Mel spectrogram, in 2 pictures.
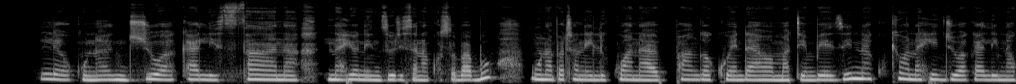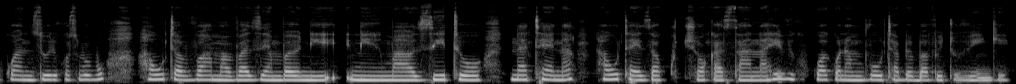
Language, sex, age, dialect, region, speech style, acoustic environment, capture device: Swahili, female, 18-24, Kenya - Mombasa, Kenya, happy; anxious, silence, mobile / Linux / Chrome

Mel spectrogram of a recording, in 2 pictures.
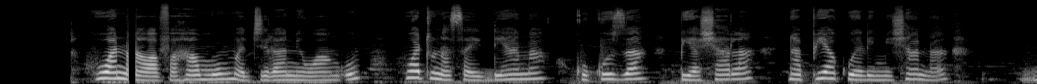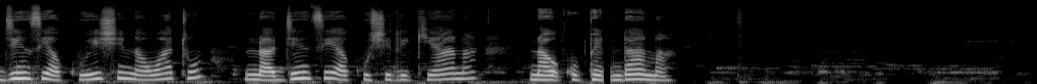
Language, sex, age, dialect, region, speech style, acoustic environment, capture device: Swahili, female, 25-34, Kenya - Nairobi Sheng-influenced, Kenya, relaxed, silence, mobile / Linux / Chrome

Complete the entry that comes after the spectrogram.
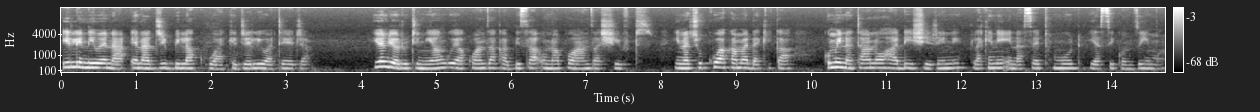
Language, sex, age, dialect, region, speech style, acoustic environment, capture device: Swahili, female, 18-24, Kenya - Nairobi Sheng-influenced, Kenya, relaxed; focused; excited, silence, desktop / Windows / Chrome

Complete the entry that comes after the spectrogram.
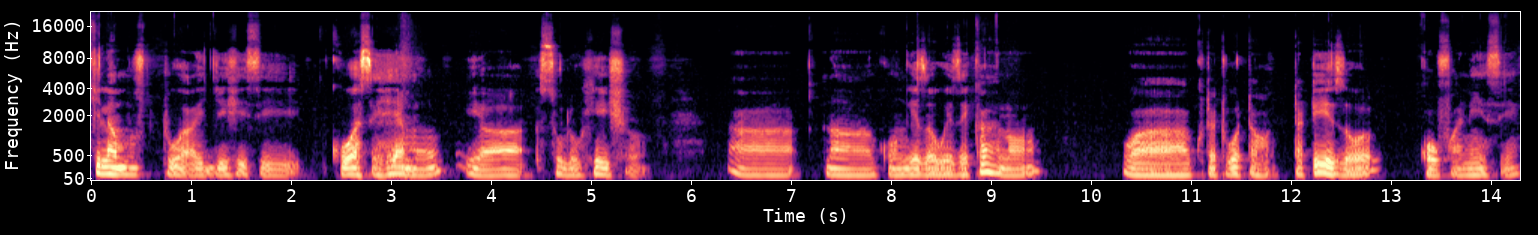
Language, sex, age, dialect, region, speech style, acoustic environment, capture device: Swahili, male, 25-34, Kenya - Nairobi Sheng-influenced, Kenya, relaxed; happy; focused, silence, mobile / Linux / Chrome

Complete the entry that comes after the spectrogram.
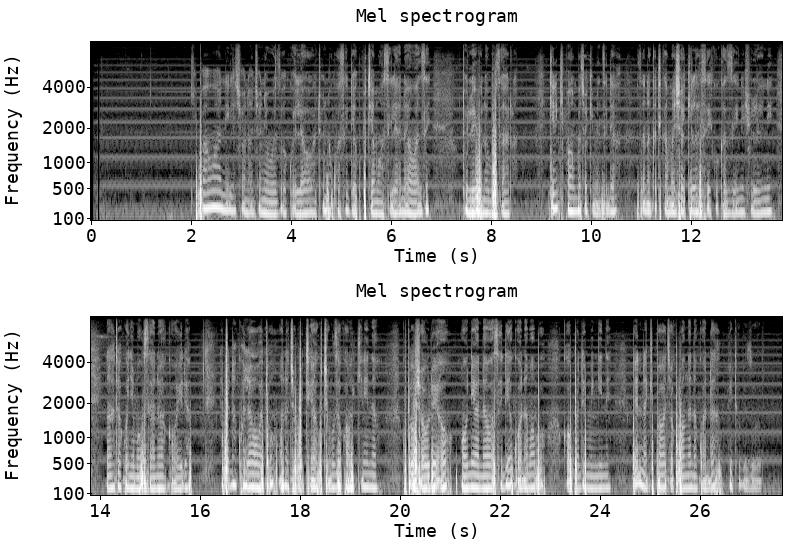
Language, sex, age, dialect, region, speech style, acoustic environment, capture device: Swahili, female, 18-24, Kenya - Nairobi Sheng-influenced, Kenya, relaxed, appliances; traffic, mobile / Linux / Chrome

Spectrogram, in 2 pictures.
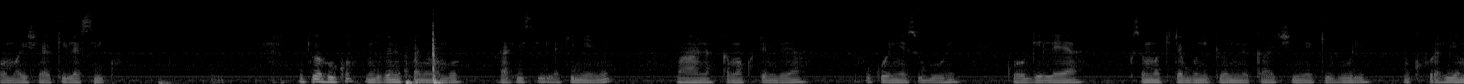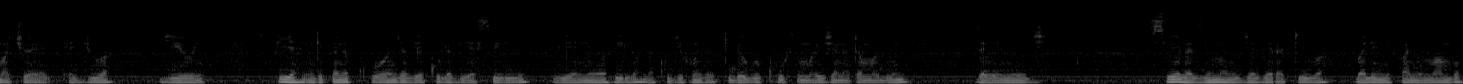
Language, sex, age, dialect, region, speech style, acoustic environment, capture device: Swahili, male, 18-24, Kenya - Mombasa, Kenya, happy, silence, desktop / Windows / Firefox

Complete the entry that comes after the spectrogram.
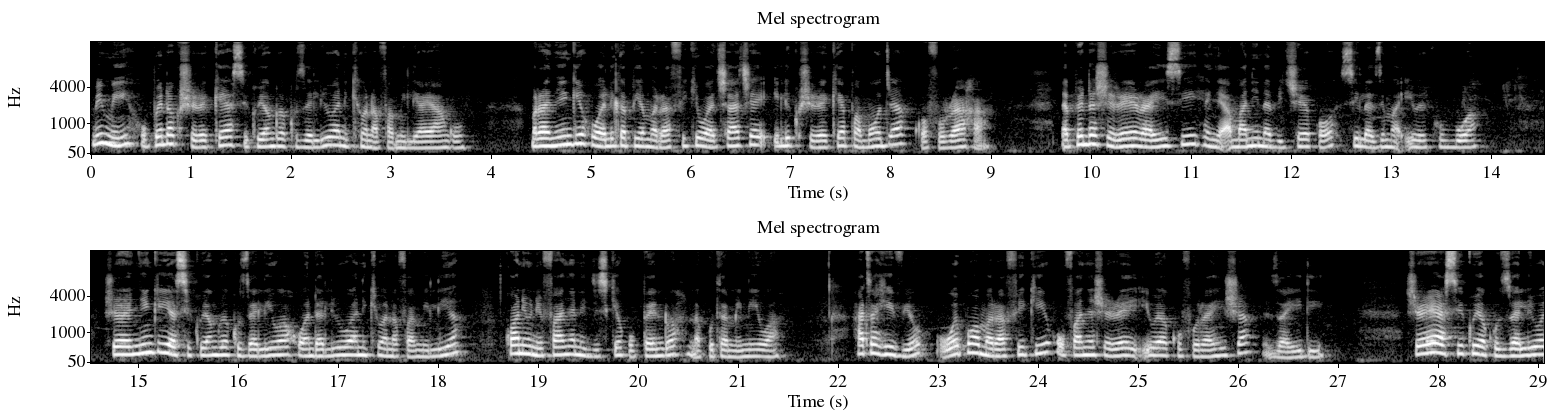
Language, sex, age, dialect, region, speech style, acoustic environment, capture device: Swahili, female, 18-24, Kenya - Nairobi Sheng-influenced, Kenya, nervous, silence, mobile / Linux / Chrome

